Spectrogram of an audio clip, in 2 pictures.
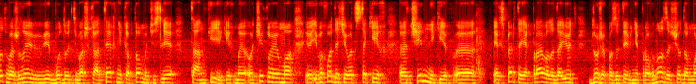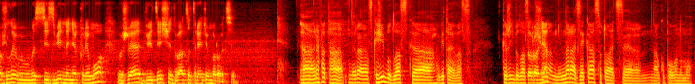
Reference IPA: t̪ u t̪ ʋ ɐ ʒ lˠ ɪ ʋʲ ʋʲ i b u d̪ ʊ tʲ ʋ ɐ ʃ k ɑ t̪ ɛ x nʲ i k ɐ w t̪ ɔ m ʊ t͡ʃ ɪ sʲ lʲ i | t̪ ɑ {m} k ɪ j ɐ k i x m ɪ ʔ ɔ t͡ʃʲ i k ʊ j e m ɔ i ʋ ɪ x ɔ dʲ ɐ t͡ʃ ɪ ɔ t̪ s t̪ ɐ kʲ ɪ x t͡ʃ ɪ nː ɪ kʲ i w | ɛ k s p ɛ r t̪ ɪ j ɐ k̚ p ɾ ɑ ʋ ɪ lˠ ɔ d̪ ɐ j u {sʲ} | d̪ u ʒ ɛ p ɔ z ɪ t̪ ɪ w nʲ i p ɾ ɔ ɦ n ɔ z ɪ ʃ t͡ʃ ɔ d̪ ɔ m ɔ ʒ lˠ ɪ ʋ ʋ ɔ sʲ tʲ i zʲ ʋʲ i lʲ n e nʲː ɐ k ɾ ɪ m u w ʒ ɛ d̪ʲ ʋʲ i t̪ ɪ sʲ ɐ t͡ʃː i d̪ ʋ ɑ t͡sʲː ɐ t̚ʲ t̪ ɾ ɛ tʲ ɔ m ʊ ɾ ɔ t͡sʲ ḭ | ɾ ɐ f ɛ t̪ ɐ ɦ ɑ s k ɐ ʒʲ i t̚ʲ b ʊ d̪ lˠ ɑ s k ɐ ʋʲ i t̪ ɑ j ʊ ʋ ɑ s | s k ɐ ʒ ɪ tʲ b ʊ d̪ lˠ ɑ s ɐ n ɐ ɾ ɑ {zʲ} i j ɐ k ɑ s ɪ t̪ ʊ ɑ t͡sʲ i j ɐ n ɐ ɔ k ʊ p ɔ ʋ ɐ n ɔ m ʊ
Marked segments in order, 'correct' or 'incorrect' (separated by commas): incorrect, incorrect, correct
